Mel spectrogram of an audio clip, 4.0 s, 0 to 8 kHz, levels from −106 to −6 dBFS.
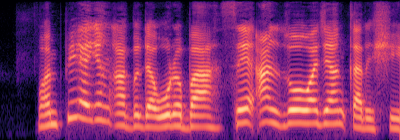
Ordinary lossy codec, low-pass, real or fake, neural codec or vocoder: none; none; fake; codec, 16 kHz, 0.8 kbps, ZipCodec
